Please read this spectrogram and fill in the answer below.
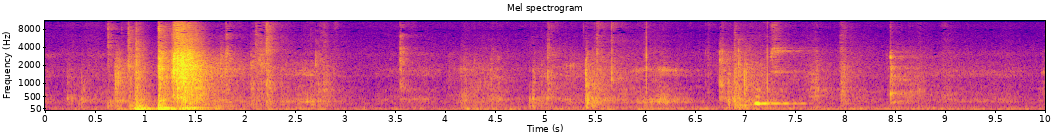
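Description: An interior door opening, with a loud rush of noise about a second in, followed by scattered small clicks and knocks.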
